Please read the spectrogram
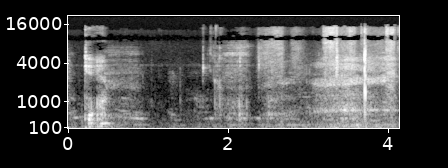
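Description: Faint scratching and rubbing of a pencil on sketchbook paper, growing louder over the last second.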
